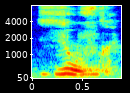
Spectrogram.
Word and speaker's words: ouvrent: J'ouvre, tu ouvres, il, elle, on ouvre, nous ouvrons, vous ouvrez, ils, elles ouvrent. Remember that the pronunciation is the same for the singular pronouns and the plural they.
